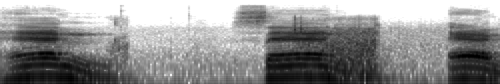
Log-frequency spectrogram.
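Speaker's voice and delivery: "হ্যাং, স্যাং, অ্যাং" one by one, each -ang left ringing; lingering end sound. Shown as a demonstration. Teacher showing pupils a shared rhyme, "হ্যাং, স্যাং, অ্যাং" with lingering endings. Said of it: "লাস্টের যে একটা rest থাকতেছে সাউন্ডের".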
